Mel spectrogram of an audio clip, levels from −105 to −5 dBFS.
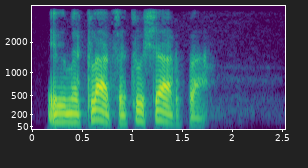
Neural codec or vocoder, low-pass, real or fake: none; 3.6 kHz; real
